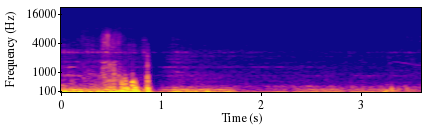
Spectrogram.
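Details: Cold start of a Mazda Bravo B2500 diesel: loud start burst, then uneven clatter with a wavering beat at idle; rough idle, owner suspects a bad glow plug.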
